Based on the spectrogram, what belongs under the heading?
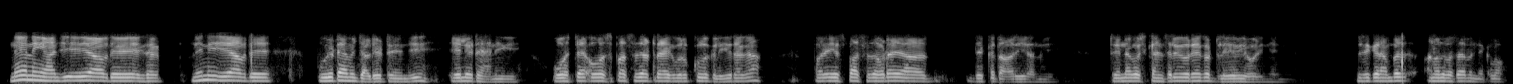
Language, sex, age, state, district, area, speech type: Punjabi, male, 18-30, Punjab, Bathinda, urban, conversation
